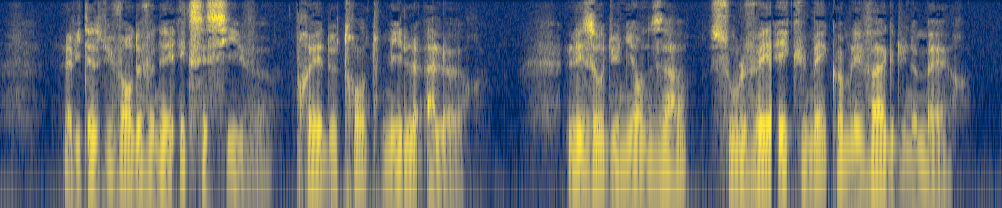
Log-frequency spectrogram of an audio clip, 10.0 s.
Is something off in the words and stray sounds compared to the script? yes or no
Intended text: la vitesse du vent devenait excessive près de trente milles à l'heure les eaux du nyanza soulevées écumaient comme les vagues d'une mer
no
